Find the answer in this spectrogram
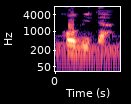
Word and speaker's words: কবিতা: যেমন গতি গতি অর্থাৎ সরু বর্ণটি যেখানে গোপন অবস্থায় উচ্চারণ হবে সেখানে উকার বসবে। যেমন আমি আমি যদি বলি কবিতা ক এর পরে রসিকার আই আছে এজন্য এই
